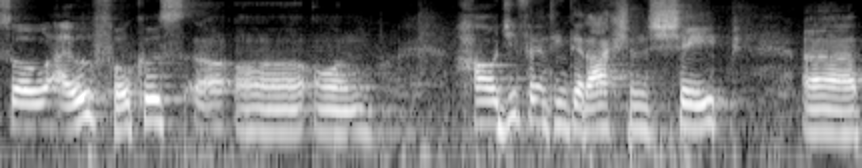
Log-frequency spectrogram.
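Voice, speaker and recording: A man with a Portuguese accent speaks very slowly at a fairly high pitch, with ordinary pitch variation. Noticeable background noise and audible room echo fill the recording. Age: 40s. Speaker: professor. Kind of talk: lecture. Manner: halting.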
